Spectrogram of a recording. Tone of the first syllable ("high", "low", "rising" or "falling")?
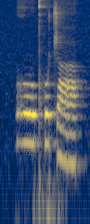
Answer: high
